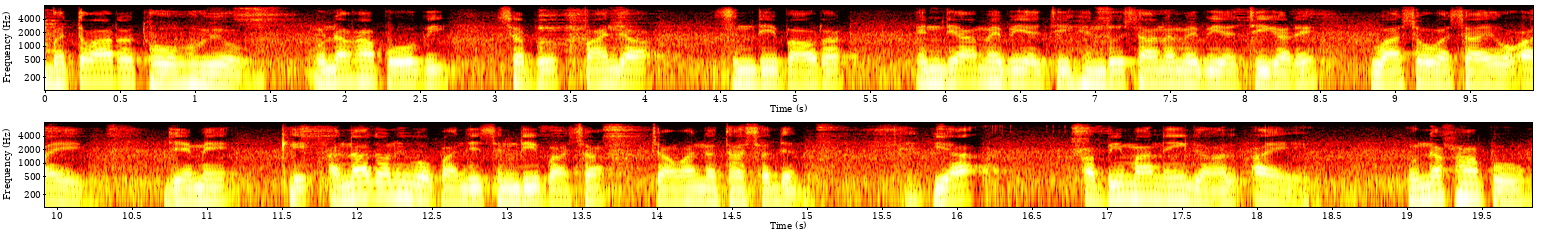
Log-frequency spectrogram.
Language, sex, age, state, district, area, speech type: Sindhi, male, 18-30, Gujarat, Surat, urban, spontaneous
